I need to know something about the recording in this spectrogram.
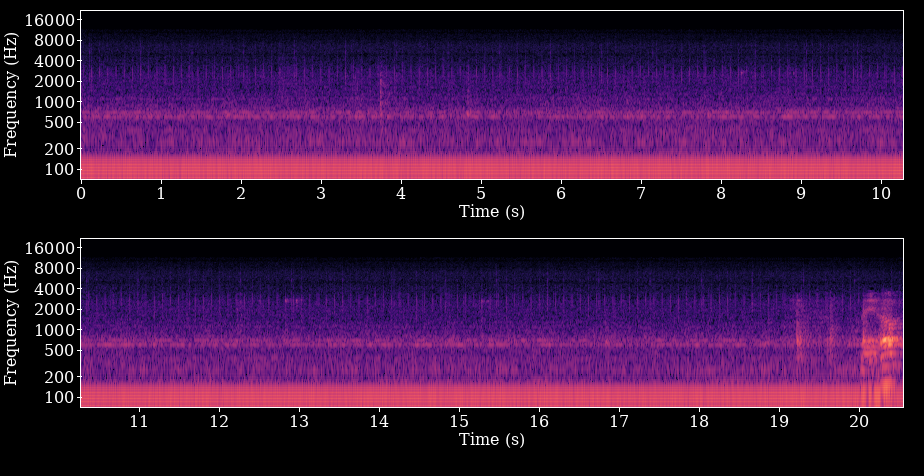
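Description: Steady low electrical hum with a fainter steady tone above it, and a faint click about four seconds in and another near the end.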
